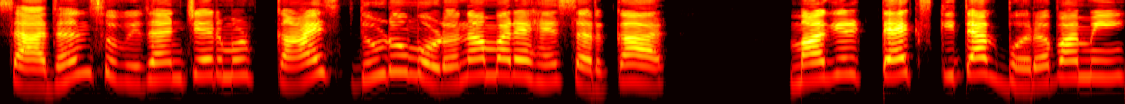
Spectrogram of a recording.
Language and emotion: Goan Konkani, angry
